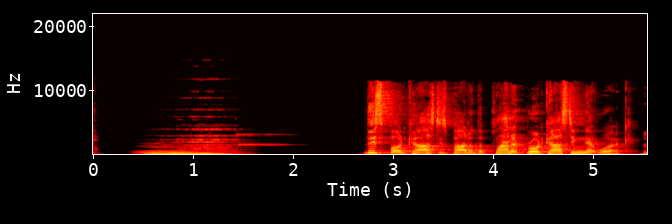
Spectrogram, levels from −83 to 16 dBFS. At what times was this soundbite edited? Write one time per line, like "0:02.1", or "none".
0:02.5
